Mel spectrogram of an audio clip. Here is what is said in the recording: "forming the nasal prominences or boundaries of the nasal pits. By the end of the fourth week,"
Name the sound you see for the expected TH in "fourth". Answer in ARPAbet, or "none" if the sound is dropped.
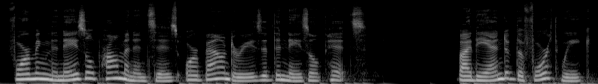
TH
